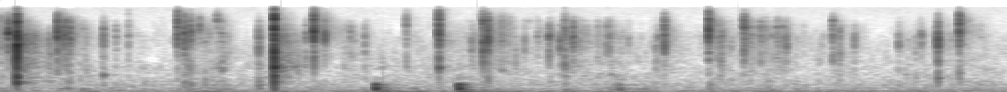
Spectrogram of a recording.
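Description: Hard freeze-dried Starburst Minis being crunched between the teeth: a quick, irregular run of sharp cracks with a couple of duller knocks about two seconds in. The candy is very hard.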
